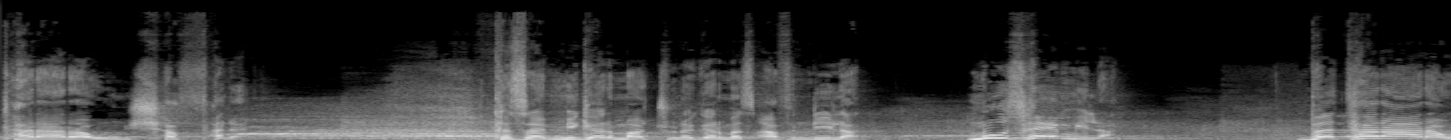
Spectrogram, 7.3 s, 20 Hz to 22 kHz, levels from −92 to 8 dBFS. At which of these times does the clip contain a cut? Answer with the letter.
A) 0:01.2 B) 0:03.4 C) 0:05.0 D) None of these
D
